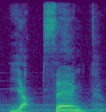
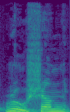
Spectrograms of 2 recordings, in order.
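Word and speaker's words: 入聲: But actually in Cantonese, there are 3 more tones called entering tones, or yapsang, or rusheng if you pronounce it in Mandarin, that don't exist anymore in modern Mandarin Chinese.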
